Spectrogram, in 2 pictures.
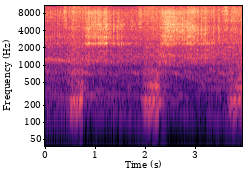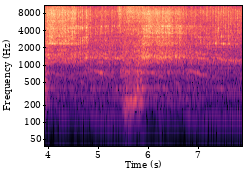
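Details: VW Jetta Mk4 2.0 petrol, door open: four revs, each followed by a tinny, buzzing rattle, plus an obvious exhaust leak and a burnt-wood or campfire smell; cause of the rattle unknown.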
